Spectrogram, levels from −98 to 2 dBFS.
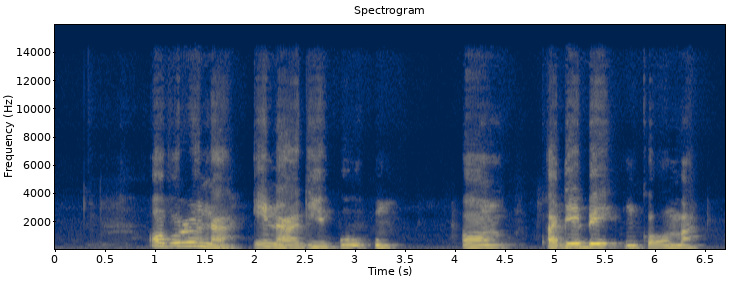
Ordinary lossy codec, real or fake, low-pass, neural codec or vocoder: none; fake; 14.4 kHz; codec, 44.1 kHz, 2.6 kbps, SNAC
